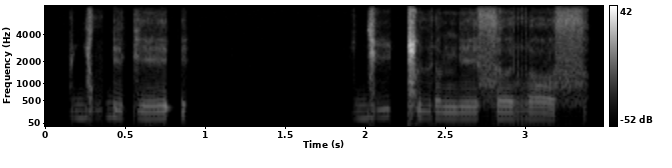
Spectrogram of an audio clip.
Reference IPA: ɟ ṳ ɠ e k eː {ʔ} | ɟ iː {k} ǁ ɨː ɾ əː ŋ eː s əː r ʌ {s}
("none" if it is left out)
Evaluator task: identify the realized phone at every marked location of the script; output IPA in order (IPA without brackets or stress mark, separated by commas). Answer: ʔ, none, s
